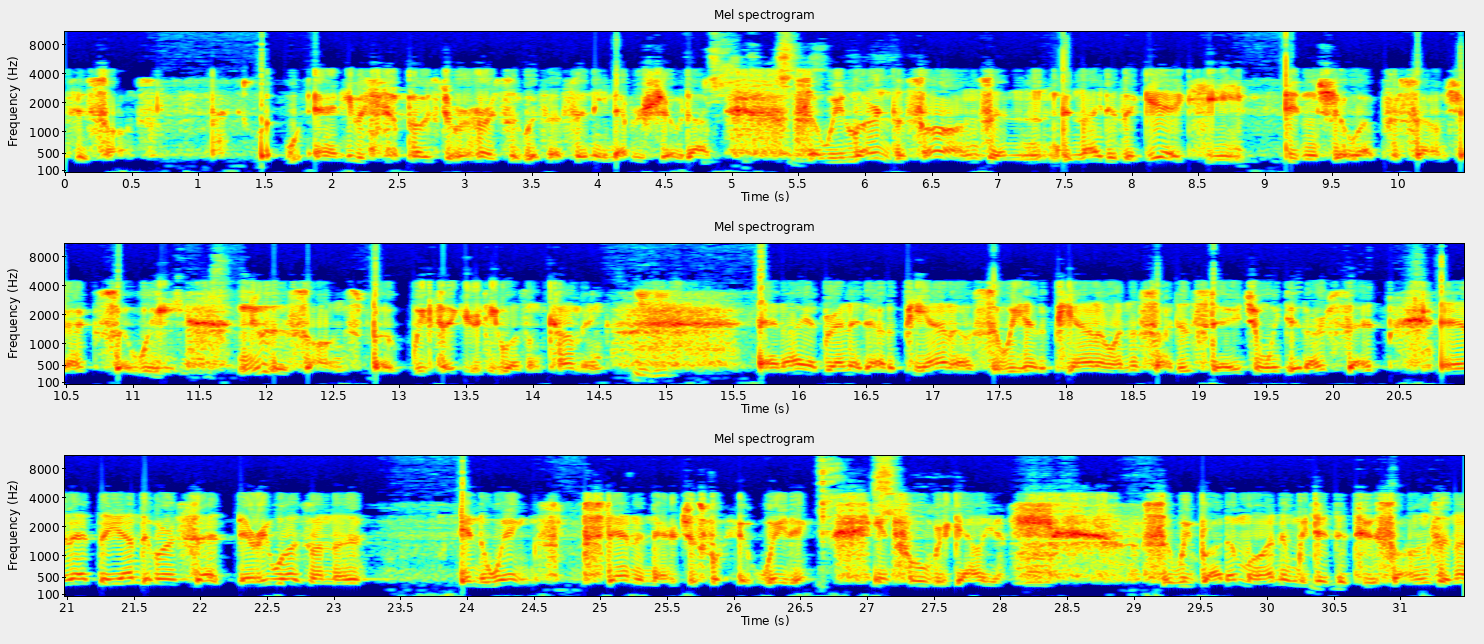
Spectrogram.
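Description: Speech only: a man talking steadily, the voice thin and narrow as over a telephone line.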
